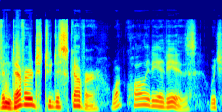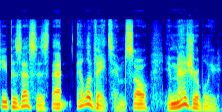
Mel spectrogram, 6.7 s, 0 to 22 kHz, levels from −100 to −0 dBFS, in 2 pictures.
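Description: Speech opens with harsh, crackly microphone overload from 0.04 to 0.48 s, peaks about 4 dB past full scale, likely an input gain set too hot. The microphone volume then steps down, about 3 dB at 0.1 s and about 8 dB at 1.2 s, dropping voice and background together, likely the call software pulling the input gain back after clipping.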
